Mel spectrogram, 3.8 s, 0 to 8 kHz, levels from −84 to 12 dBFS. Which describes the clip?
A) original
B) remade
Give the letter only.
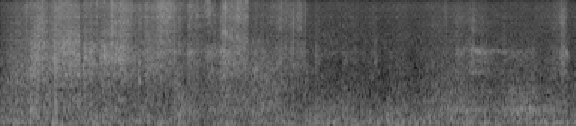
B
